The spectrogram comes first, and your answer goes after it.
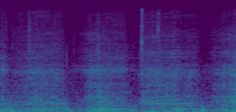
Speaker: kind of like that. And you can also feel that the beater seems to be rubbing on one of the sidebars. Usually it's just rubbing on one at a time.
